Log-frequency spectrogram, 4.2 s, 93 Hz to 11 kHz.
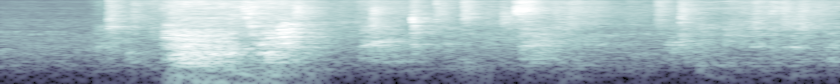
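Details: Indoors in Sao Paulo, August 2014, the Great Dane Cartier Bresson, mid-play, lets out a heavy, rough bark-like huff, followed by a few softer grunting puffs and room noise.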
